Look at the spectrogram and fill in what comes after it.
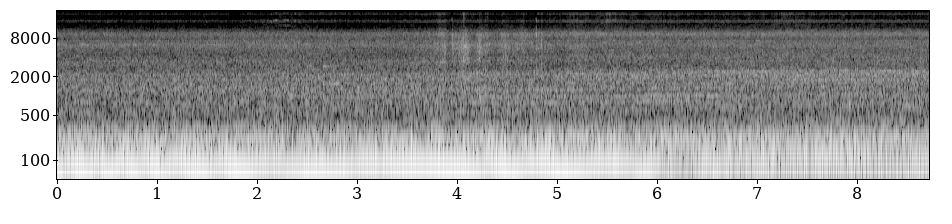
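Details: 2006 BMW 530i inline-six at idle after the fifth ignition coil was replaced for a P0305 cylinder-5 misfire code: a steady, even low hum with no stumble or shake, so it now idles smoothly on all cylinders.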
